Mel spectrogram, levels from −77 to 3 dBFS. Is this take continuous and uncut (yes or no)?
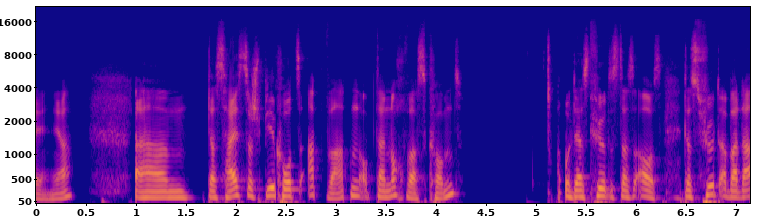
no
